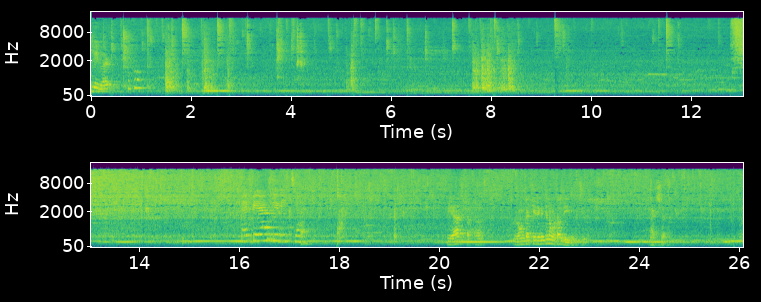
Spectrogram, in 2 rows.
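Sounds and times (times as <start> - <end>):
onion sizzling in hot oil: 12.8 - 26.0.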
